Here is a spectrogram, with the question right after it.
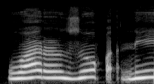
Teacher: Qaf sukun atau qaf mati kita baca pantul karena merupakan huruf qalqalah.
